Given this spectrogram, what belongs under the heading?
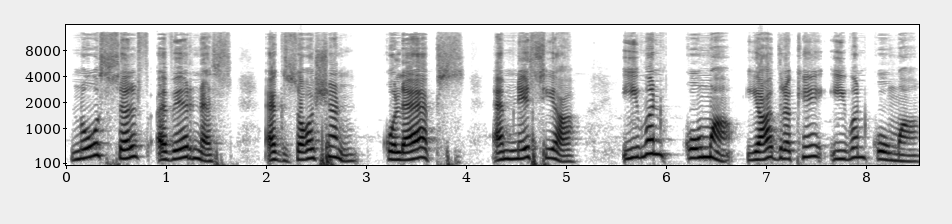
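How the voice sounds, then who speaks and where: A woman homeopathic doctor gives a health lesson, explaining deliberately and mixing in English medical terms. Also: mid-range voice, a little mellow.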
